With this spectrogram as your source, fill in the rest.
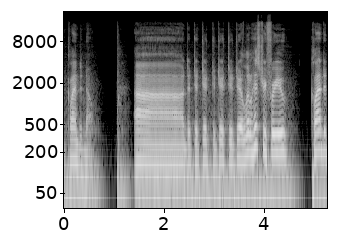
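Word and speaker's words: Llandudno: queen of welsh resorts clanded no and i only know that because he put a pronunciation thing in there clan did no little history for you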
